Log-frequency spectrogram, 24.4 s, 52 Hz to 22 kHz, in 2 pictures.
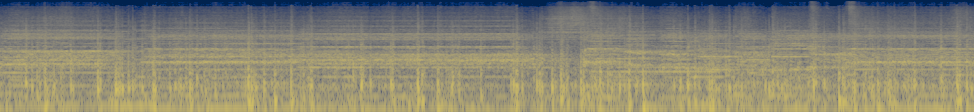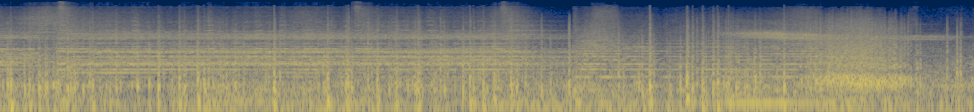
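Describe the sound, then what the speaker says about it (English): A large fireworks display celebrating the 20th anniversary of Macao's return crackles and booms continuously, dense overlapping bursts mixed with music and wind buffeting the microphone throughout. "What a fantastic fireworks extravaganza here taking place in"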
